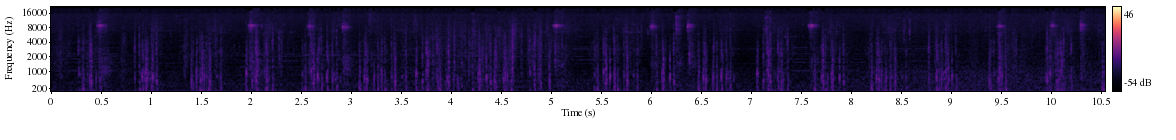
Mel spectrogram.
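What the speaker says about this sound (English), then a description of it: "I named this horse Dune" A horse's hooves clip-clop at a walking pace in the game Conan Exiles, a steady close rhythm of muffled thuds with faint higher ticks, continuing throughout.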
